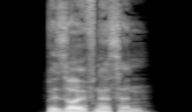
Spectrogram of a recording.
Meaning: dative plural of Besäufnis
- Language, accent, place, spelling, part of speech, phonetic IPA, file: German, Germany, Berlin, Besäufnissen, noun, [bəˈzɔɪ̯fnɪsn̩], De-Besäufnissen.ogg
